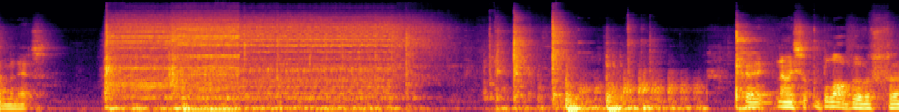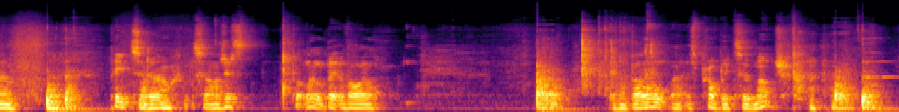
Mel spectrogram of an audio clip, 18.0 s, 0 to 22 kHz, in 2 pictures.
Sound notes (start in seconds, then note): 1.0 machine whirring and chugging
